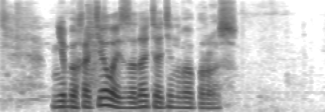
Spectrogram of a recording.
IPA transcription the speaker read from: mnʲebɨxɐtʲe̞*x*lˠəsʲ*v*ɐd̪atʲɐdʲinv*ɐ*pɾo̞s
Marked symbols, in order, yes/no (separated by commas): no, no, yes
